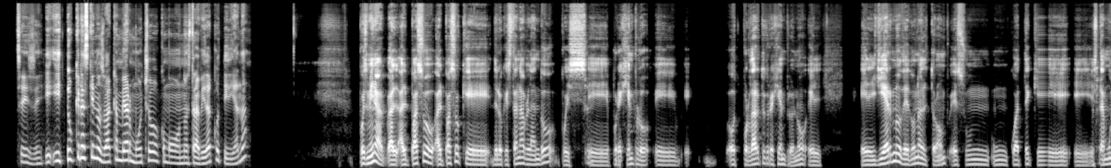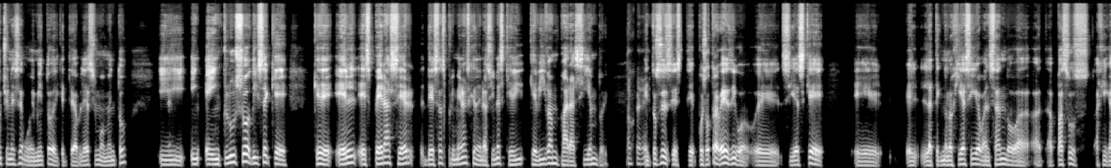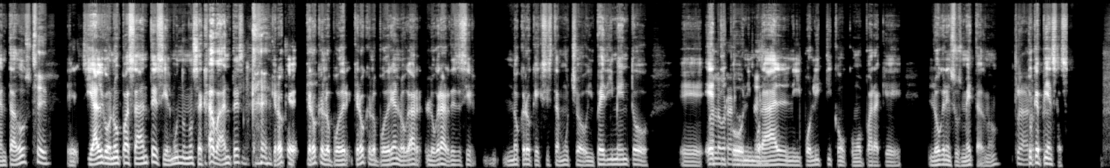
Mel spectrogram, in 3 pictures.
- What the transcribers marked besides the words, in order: laughing while speaking: "se acaba"; laughing while speaking: "Okey"
- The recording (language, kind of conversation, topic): Spanish, unstructured, ¿Cómo te imaginas el mundo dentro de 100 años?
- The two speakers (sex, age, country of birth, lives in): male, 20-24, Mexico, United States; male, 50-54, United States, United States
